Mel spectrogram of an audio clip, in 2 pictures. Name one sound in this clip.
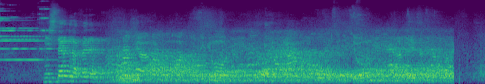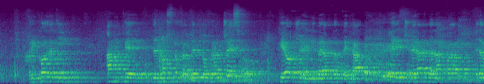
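A man sings a chant through a microphone in an echoing hall.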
